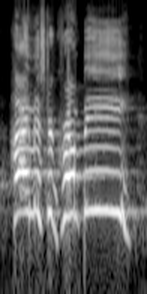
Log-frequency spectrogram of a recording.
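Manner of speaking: very loud, shrill yell carried across distance. Retelling waving at a neighbor across the street: retelling a yell. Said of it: "and I yelled".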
